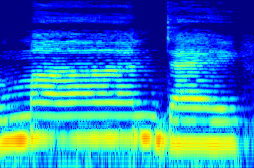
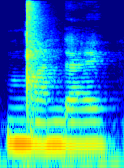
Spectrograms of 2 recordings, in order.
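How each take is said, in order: First: Slow, two separate beats; split syllables. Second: Monday said as one quick blended word; squished together. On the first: Showing parents the split-word way, slowly. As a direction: pull the two parts apart. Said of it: "For two syllable words". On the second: Teacher blending the syllables back for parents. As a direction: blend the two beats into one. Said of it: "then you squish them together". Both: Shown as a demonstration.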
